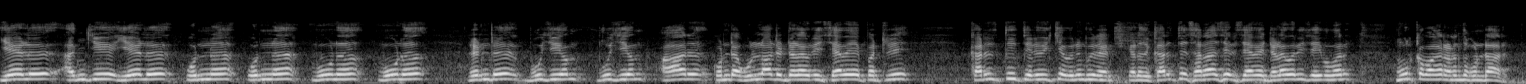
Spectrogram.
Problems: none marked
